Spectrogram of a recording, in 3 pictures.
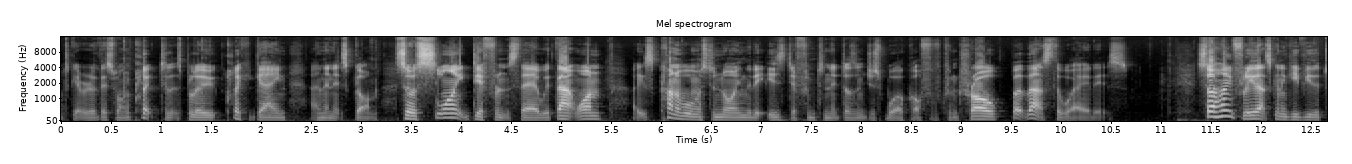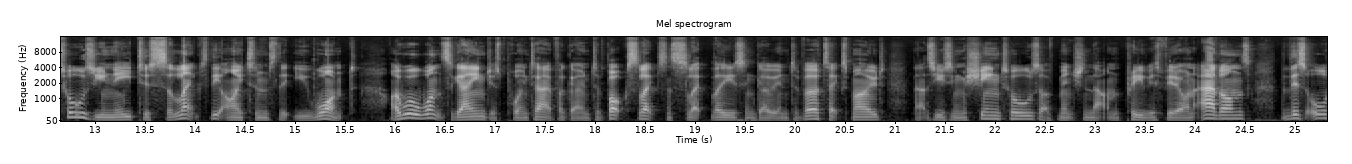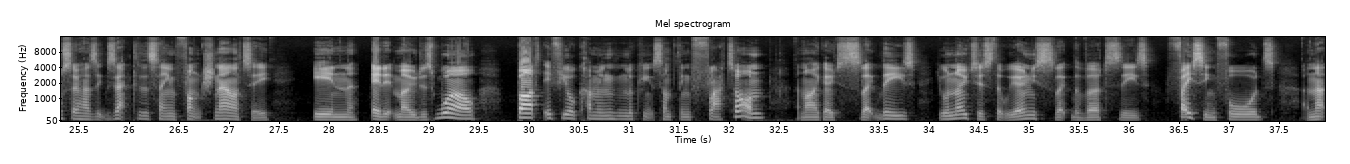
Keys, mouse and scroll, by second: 0.6 shift+click, 1.4 shift+click, 2.4 scroll down 1, 3.1 shift+click, 5.4 shift+middle click, 6.0-7.1 scroll up 1, 7.3 ctrl+click, 10.3 middle click, 19.4 Tab, 22.7 middle click, 24.7 shift+middle click, 27.4 shift+click, 29.2 middle click, 33.0 double click, 34.5 middle click.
